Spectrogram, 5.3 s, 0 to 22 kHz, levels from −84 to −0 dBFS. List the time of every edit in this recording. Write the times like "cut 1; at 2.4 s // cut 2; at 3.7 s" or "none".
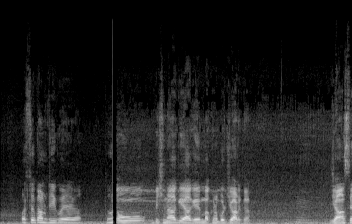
cut 1; at 1.7 s

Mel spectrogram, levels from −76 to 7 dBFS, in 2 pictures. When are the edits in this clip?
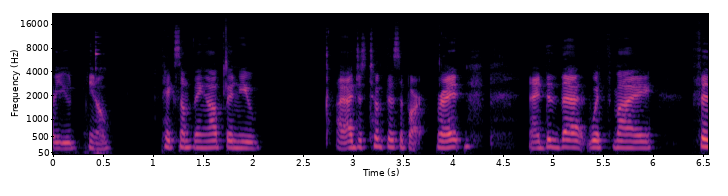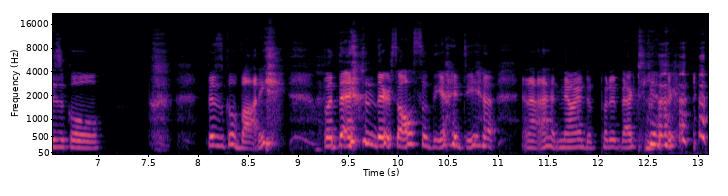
none

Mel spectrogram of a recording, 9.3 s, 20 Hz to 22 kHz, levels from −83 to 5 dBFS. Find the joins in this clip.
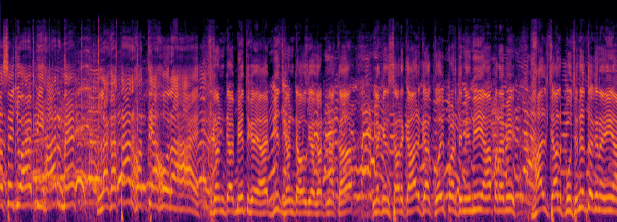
cut 1; at 3.1 s

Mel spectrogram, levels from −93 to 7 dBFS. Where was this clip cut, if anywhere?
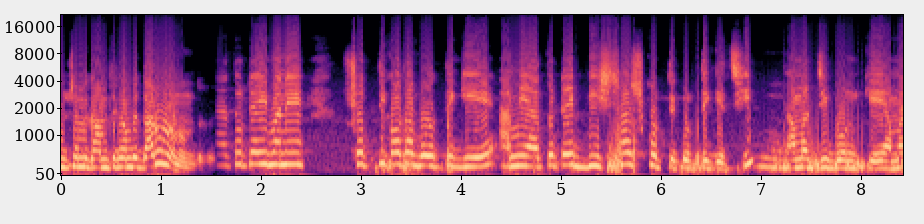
cut 1; at 1.8 s

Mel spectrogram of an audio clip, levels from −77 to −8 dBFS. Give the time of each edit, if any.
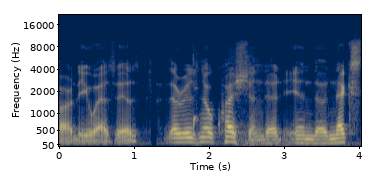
cut 1; at 1.3 s

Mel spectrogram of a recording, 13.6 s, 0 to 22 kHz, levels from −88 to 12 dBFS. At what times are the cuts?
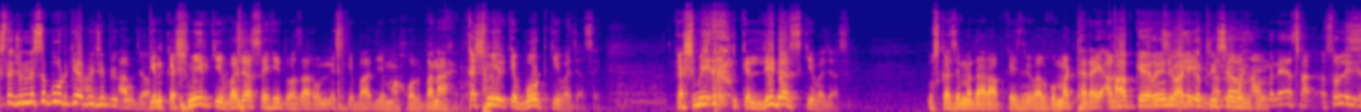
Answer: cut 1; at 1.5 s // cut 2; at 11.1 s

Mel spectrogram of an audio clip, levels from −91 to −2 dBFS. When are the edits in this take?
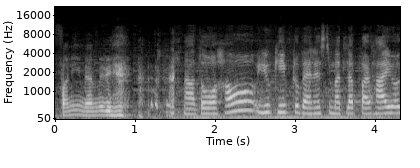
cut 1; at 1.4 s

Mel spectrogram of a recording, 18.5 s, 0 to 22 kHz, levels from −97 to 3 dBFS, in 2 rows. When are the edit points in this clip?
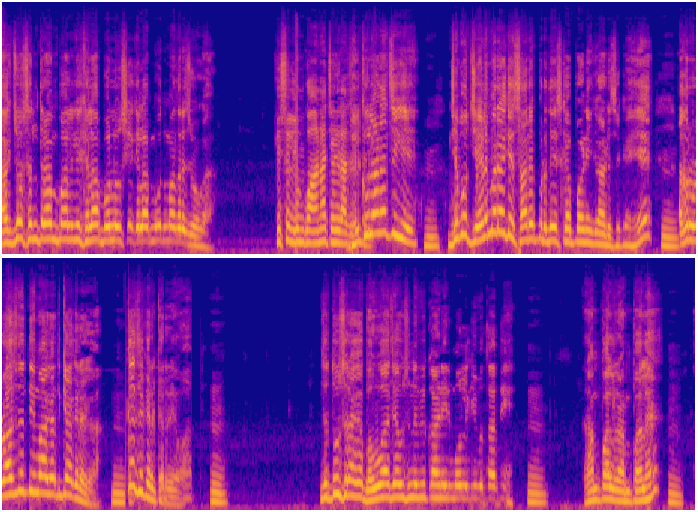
cut 1; at 3.9 s // cut 2; at 10.9 s // cut 3; at 16.5 s

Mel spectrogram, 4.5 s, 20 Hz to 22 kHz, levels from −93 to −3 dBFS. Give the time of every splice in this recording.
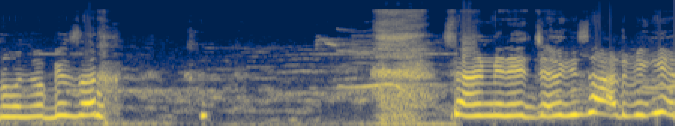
none

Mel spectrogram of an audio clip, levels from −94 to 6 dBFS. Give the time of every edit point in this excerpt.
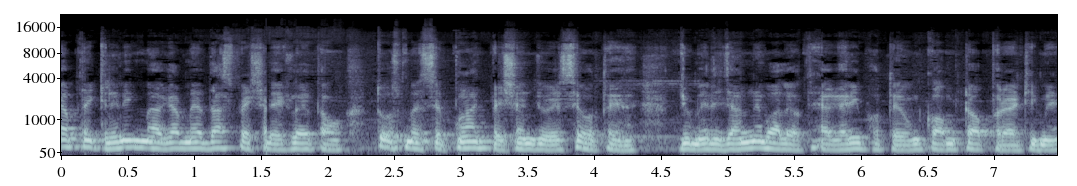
cut 1; at 1.5 s

